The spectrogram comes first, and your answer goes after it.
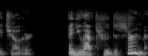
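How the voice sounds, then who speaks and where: A man's fairly high-pitched voice with vocal fry. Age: 60s. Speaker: entrepreneur and investor. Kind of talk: interview.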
